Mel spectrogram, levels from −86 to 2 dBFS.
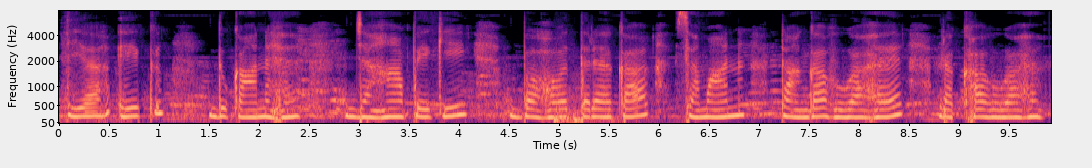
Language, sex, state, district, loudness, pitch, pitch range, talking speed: Hindi, female, Bihar, West Champaran, -16 LUFS, 205 Hz, 195-225 Hz, 105 wpm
